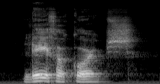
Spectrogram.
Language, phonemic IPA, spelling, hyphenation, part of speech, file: Dutch, /ˈleː.ɣərˌkɔrps/, legerkorps, le‧ger‧korps, noun, Nl-legerkorps.ogg
- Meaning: an army corps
